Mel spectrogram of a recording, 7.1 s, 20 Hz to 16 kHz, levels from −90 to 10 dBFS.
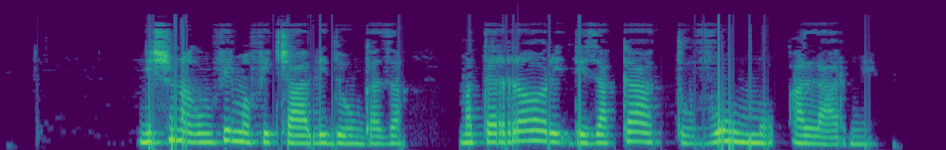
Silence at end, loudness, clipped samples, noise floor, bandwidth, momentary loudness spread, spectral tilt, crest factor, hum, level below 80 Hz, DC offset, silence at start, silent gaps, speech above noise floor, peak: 0.55 s; -13 LUFS; under 0.1%; -74 dBFS; 10.5 kHz; 11 LU; -5.5 dB/octave; 14 dB; none; -44 dBFS; under 0.1%; 1.05 s; none; 61 dB; 0 dBFS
